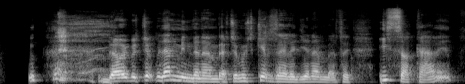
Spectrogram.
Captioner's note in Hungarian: nevetés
